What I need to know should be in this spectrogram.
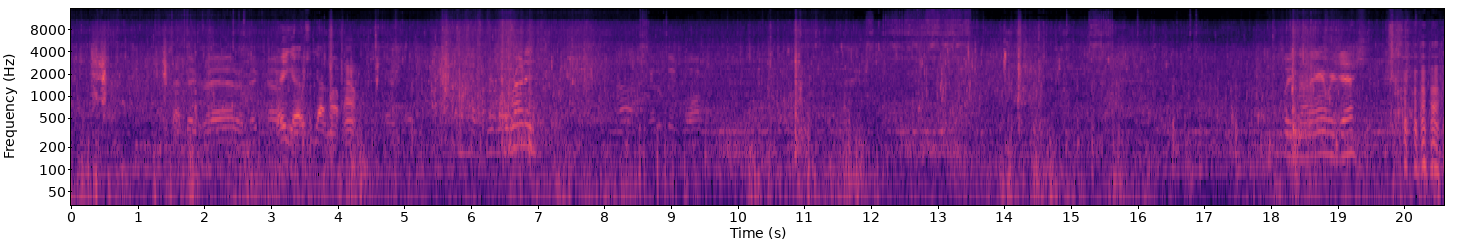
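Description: Wind blows and waves splash against a boat.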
